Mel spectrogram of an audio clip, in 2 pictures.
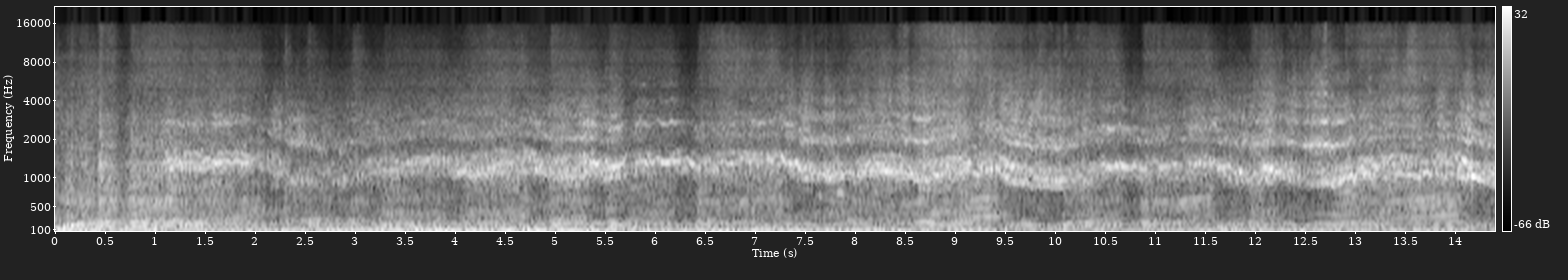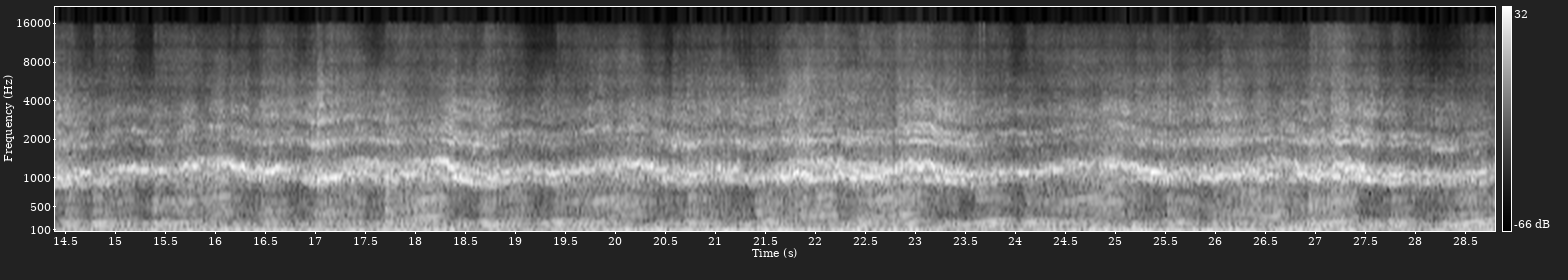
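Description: Car tires squealing without a break as a car spins donuts on the pavement, the squeal's pitch wavering up and down, over the low rumble of its engine.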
